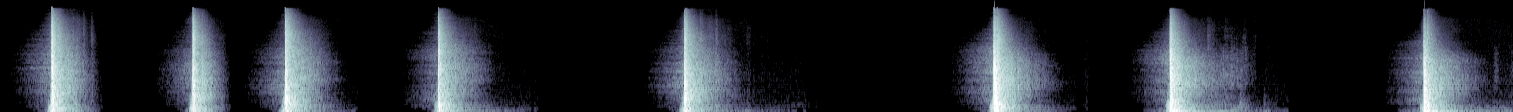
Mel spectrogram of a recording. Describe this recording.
fighting hits
A hit recorded and processed several times to make it sound multilayered, with more frequencies and give it more impact
bang, battle, cinematic, fighting, foley, impact, match, movie, sounddesign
